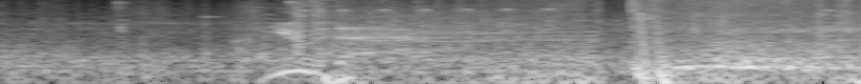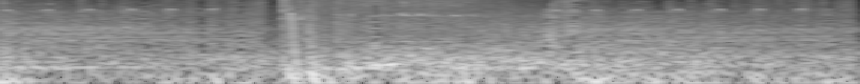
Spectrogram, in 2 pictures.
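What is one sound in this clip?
A large explosion booms and crackles with electric sparks.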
